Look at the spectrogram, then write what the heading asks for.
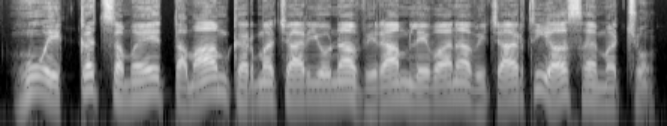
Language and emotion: Gujarati, disgusted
